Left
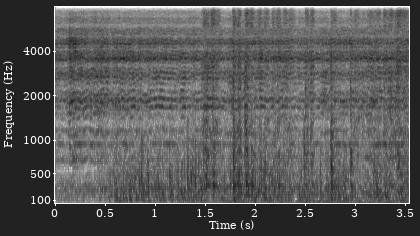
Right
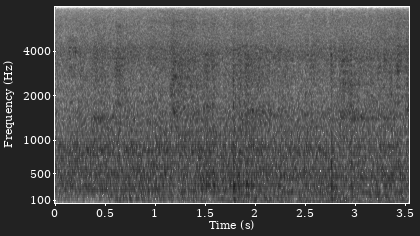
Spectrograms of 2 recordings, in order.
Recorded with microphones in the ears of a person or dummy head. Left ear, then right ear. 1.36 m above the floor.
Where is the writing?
25° left (ahead or behind).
